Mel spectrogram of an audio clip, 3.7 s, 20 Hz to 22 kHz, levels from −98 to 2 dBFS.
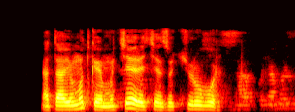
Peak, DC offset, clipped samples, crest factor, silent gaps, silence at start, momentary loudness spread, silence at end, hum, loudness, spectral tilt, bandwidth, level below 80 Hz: -2 dBFS; under 0.1%; under 0.1%; 16 dB; none; 0.55 s; 11 LU; 0.25 s; none; -17 LUFS; -6 dB/octave; 7.8 kHz; -62 dBFS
